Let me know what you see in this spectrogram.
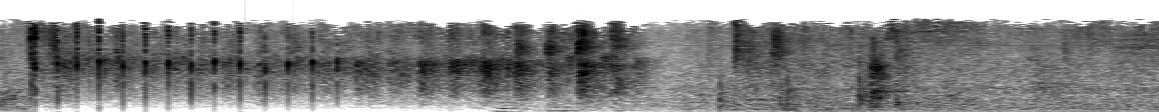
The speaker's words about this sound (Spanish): Un aplauso para ello.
